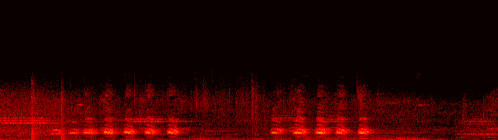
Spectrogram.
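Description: A bird calling in two runs of about six quick, evenly spaced calls: one starting about a second in and another starting about five and a half seconds in.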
